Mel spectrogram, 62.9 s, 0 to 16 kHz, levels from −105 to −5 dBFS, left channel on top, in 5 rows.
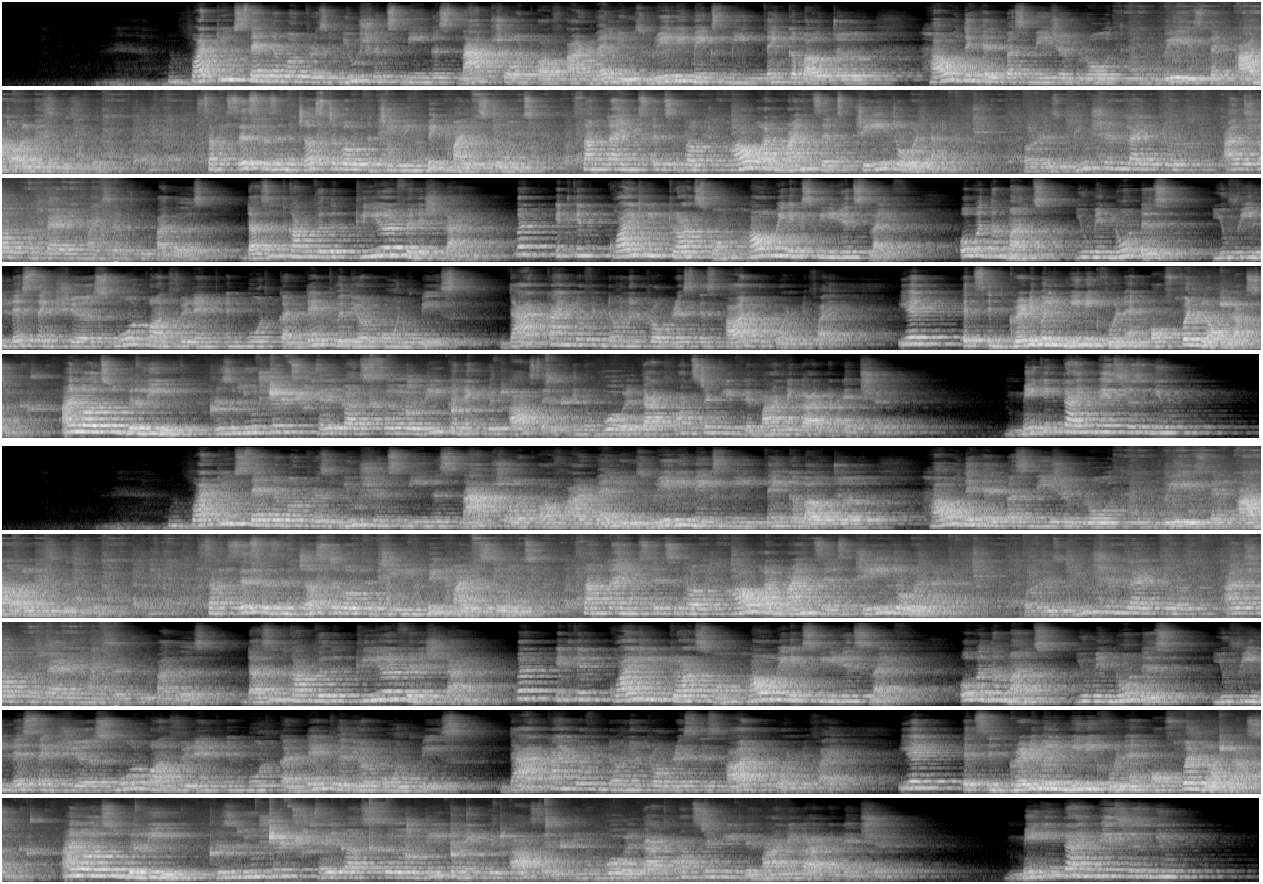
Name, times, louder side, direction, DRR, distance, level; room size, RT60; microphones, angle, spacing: voice 1, 1.7-8.7 9.2-13.7 14.6-17.9 18.3-22.1 22.8-24.5 24.8-27.2 27.6-30.0 30.3-30.5 30.7-34.1 34.8-35.6 35.9-36.8 37.3-42.3 42.8-46.1 46.7-47.0 47.4-50.5 50.9-52.2 52.5-59.2 60.4-62.0, left 1 dB, 35° left, -1 dB, 0.4 m, -28 dB
sound 1, 11.1-26.3, equal, ahead, 1.4 m, -44 dB
sound 2, 49.5-57.4 57.7-58.2, right 1 dB, 40° right, 0.8 m, -39 dB
3.4 x 2.2 x 2.9 m, 1.5 s
head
